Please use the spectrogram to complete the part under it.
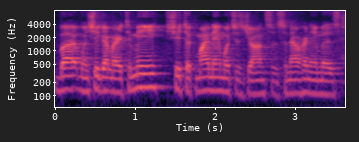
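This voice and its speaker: A man's voice: medium pitch, quick pace, a bit bright, a little hiss or hum. A man, explaining things patiently and teasing his family in a casual Q&A. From California, USA. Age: 40s. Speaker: family vlogger, father. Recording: echoey room.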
